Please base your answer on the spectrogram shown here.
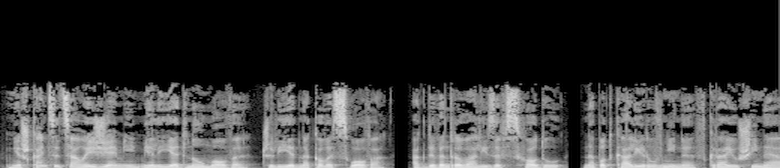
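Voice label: Polish; babel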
